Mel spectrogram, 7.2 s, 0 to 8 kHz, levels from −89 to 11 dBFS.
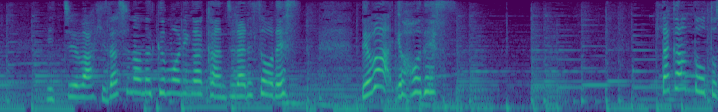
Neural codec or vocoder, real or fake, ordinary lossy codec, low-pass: none; real; none; none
